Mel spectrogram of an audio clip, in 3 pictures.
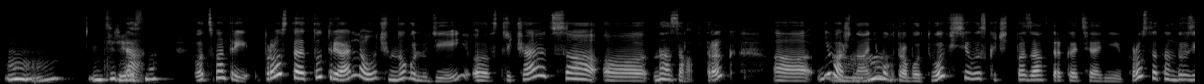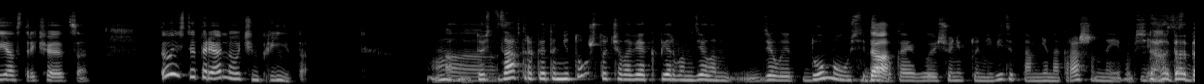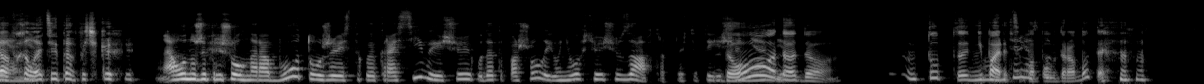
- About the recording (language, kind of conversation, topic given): Russian, podcast, Как вы находите баланс между адаптацией к новым условиям и сохранением своих корней?
- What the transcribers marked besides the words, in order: tapping; laughing while speaking: "Да да да, в халате и тапочках"; other background noise; laugh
